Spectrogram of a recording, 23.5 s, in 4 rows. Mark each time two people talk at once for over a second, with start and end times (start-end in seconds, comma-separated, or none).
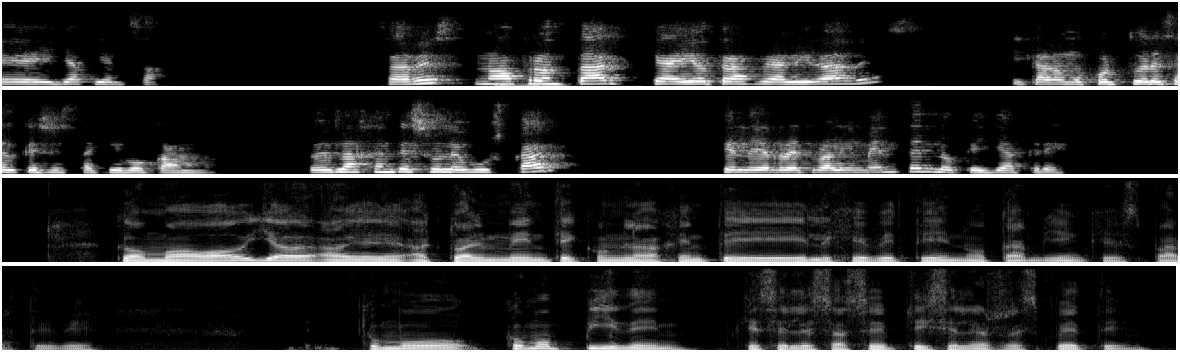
none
